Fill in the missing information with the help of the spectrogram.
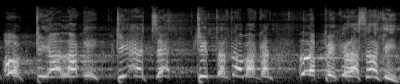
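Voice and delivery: high, very loud preaching shout; full-force shouting. Shown as a demonstration. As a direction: drive each phrase home at the top of the voice. Preacher shouts to illustrate louder crying. (berkhotbah sambil berteriak sekuat tenaga)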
